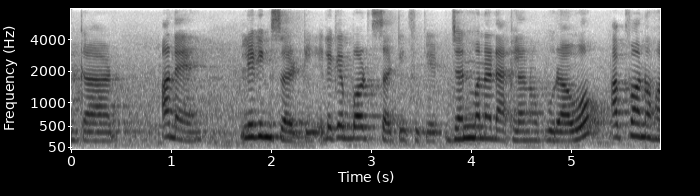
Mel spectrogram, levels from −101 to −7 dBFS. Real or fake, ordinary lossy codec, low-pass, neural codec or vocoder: fake; none; none; codec, 16 kHz, 6 kbps, DAC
